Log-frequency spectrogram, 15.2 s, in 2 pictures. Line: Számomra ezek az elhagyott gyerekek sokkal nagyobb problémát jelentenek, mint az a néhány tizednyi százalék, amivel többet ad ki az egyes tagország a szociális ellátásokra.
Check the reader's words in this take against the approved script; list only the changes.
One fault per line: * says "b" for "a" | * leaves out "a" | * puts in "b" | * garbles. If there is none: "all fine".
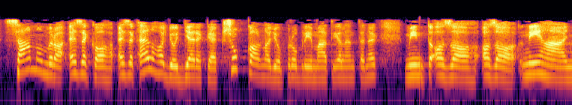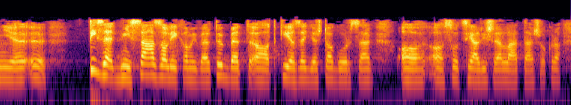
* leaves out "az"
